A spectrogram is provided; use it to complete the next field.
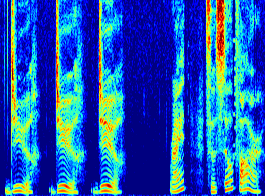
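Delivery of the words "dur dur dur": "Dur" on a good breath, French throat R. Shown as a demonstration. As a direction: repeat "dur" slowly for learners to follow. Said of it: "Let's take a good breath together".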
